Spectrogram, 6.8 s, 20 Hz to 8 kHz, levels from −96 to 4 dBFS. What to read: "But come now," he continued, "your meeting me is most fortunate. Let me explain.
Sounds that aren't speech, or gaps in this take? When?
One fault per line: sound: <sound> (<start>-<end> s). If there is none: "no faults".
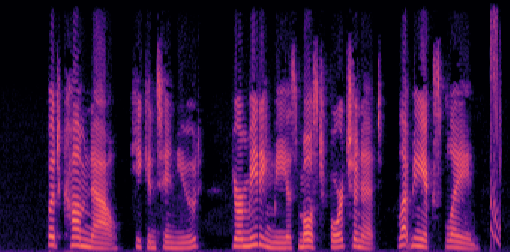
sound: chirp (6.5-6.7 s)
